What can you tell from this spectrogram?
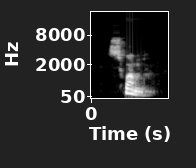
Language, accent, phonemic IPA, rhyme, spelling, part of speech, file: English, Southern England, /swʌm/, -ʌm, swum, verb, LL-Q1860 (eng)-swum.wav
- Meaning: 1. past participle of swim 2. simple past of swim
